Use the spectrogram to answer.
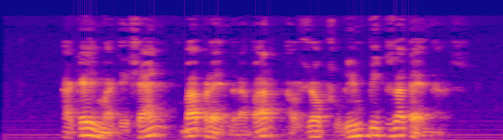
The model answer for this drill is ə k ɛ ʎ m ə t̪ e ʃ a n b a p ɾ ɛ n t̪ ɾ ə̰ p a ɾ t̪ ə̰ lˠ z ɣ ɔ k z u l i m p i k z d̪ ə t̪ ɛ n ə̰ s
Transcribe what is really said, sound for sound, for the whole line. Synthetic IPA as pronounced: ə k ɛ ʎ m ə t̪ e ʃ a ɲ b a p ɾ ɛ n d̪ ɾ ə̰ p a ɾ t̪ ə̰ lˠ z ʒ ɔ k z u l i m p i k z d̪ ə t̪ ɛ n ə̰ s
